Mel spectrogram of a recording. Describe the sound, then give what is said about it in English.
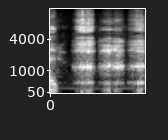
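Heavy, rasping breathing: three loud, noisy breaths in quick succession with a steady, laboured rhythm and no talking. “Can you hear the heavy breathing?”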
